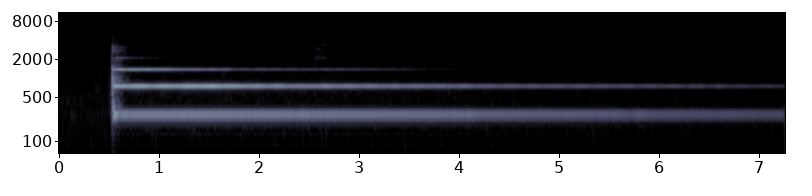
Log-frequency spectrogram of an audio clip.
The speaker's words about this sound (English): And so the bell stops, but there is still sound. Even though the bell stops, there is still sound.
